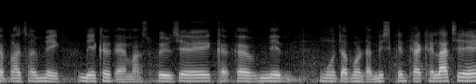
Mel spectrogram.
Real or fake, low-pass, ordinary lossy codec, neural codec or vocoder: fake; none; none; codec, 16 kHz, 0.8 kbps, ZipCodec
